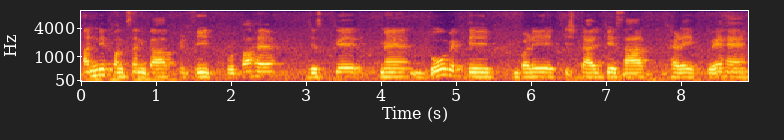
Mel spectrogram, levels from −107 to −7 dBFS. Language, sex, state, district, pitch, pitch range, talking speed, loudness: Hindi, male, Haryana, Charkhi Dadri, 145 Hz, 140-150 Hz, 115 wpm, -14 LUFS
